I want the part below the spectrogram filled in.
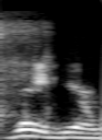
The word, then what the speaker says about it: Xavier: And now, is it Xavier Worthy or Xavier Worthy? Some people pronounce the X, some people don't. What do you think it is? – I go with the Z. I go with the Z there.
